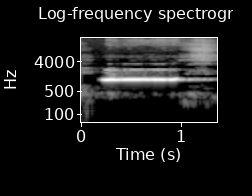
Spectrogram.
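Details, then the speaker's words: Simulated wheeze: a steady single-pitched whistle under a second, imitating the musical sibilant wheeze heard when asthmatic bronchi narrow from muscle contraction. "pues esto es cuando queda solo esto de luz en los bronquios es lo que pasa que la persona que está respirando incluso desde fuera se le Oye esos esos silbidos eso se llaman sibilancias que es un síntoma del asma"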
